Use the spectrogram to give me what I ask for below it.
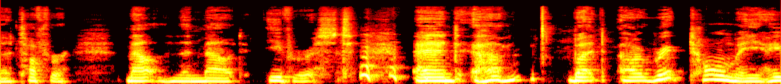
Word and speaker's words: Everest: Mount Everest, and which, by the way, is pronounced Everest.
